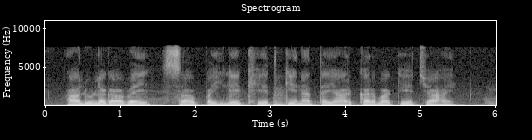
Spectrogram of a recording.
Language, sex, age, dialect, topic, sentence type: Maithili, male, 18-24, Bajjika, agriculture, question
